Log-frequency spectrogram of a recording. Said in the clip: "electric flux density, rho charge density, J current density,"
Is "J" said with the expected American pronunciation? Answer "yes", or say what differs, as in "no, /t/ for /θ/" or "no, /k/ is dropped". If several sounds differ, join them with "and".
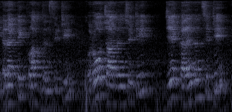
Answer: yes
